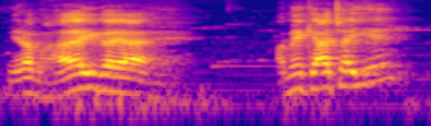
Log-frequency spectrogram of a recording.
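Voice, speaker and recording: A man's voice: on the high side, sing-song, measured pace, reverberant, soft background music. A man in his forties preaching a sermon. He asks rhetorical questions, speaks straight to one listener and acts out people's pleas. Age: 40s.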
